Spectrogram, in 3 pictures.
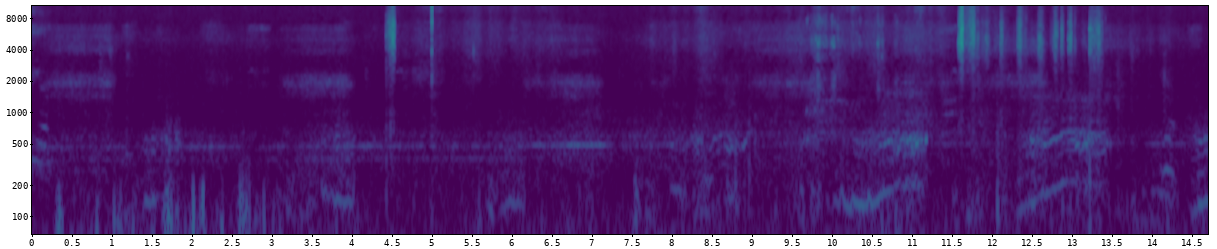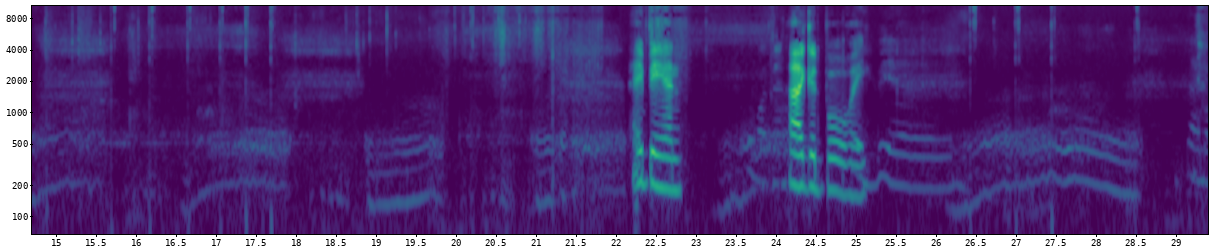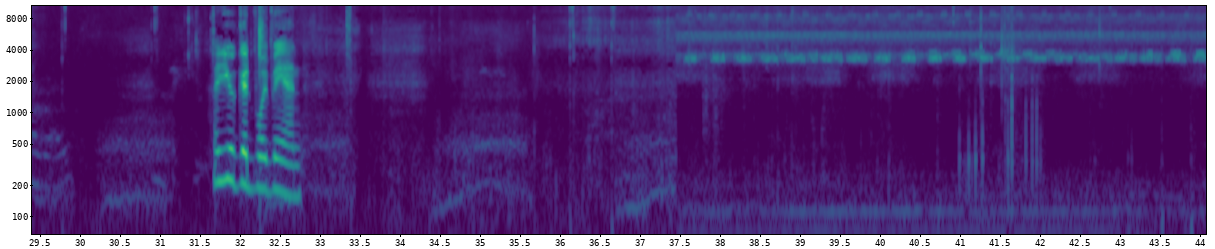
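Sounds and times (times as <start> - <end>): insects chirping: 36.7 - 44.0.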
